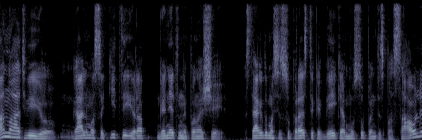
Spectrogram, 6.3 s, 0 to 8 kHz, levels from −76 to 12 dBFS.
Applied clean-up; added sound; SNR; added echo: none; none; none; none.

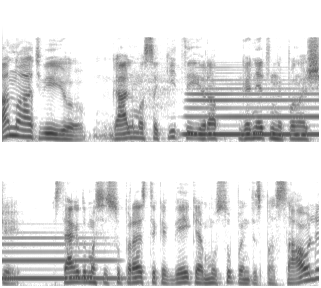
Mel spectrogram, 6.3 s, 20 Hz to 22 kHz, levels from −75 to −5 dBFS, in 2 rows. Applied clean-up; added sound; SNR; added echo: none; Wind instrument, woodwind instrument; 2 dB; none.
